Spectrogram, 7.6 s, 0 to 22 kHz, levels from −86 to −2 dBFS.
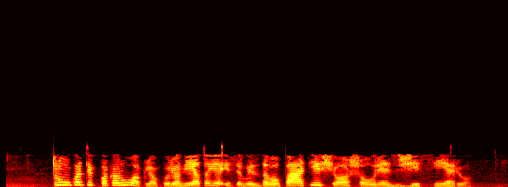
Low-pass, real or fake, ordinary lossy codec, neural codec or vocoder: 19.8 kHz; fake; AAC, 16 kbps; vocoder, 44.1 kHz, 128 mel bands, Pupu-Vocoder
